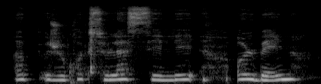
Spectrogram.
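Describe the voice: A dark, mellow tone with a slightly husky edge, at a slow pace. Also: woman.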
